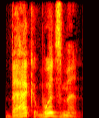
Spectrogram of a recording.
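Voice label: "backwoodsman", British English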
